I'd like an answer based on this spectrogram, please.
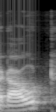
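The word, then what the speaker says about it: doubt: हम देख रहे हैं टी के पहले क्या ए रहा है बी ए रहा है तो इसे अगर हम साइलेंट लेटर यहां पे बी को हटा देंगे तो ये हो जाएगा डाउट इसी प्रकार दी ए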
